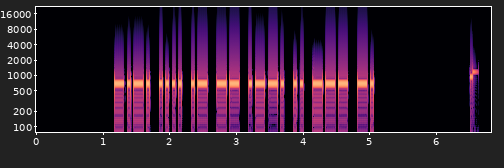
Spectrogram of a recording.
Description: Morse code, heard as a keyed tone, about 25 wpm, 700 Hz. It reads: CHAMPION
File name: 8 Letter Words - First 3 Letters Given - 25wpm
